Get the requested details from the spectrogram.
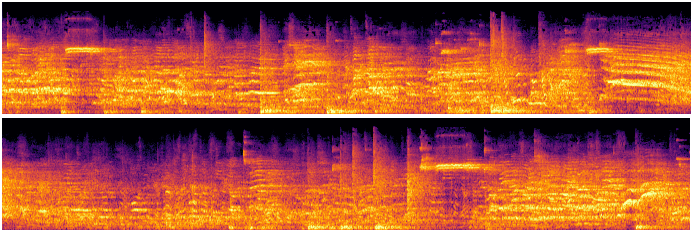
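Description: Young women call out and chatter across a large echoing gym.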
